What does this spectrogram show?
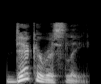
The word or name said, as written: decorously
